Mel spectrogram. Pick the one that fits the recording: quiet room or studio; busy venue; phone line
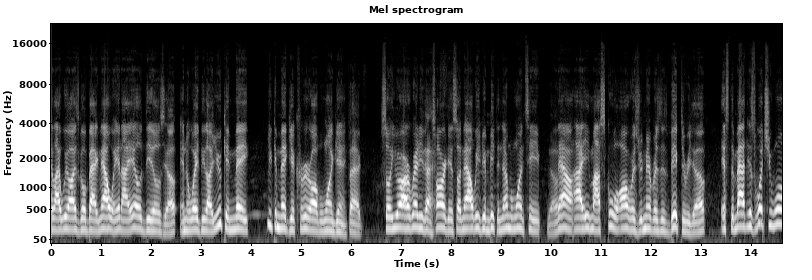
busy venue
